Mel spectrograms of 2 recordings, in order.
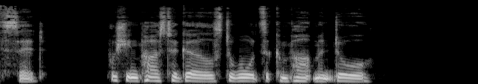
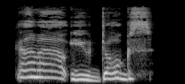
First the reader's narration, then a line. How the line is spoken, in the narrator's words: Reva shouted into the darkness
